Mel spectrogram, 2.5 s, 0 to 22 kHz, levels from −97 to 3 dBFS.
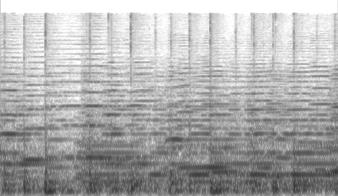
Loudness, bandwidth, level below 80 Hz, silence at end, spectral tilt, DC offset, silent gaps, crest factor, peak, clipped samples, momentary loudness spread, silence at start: -25 LUFS; 17 kHz; -46 dBFS; 0 s; -7 dB/octave; under 0.1%; none; 16 dB; -8 dBFS; under 0.1%; 3 LU; 0 s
